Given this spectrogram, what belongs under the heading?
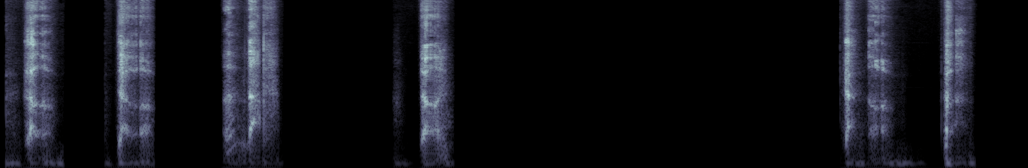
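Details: AI-generated hiccups of a girl character: six short, abrupt vocal bursts at irregular intervals with silence between.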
